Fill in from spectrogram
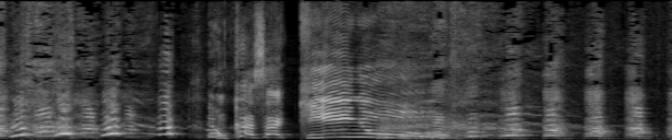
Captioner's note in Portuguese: risadas; risadas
